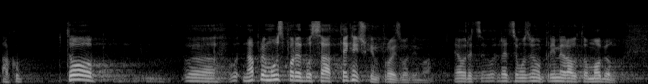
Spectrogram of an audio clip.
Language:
Croatian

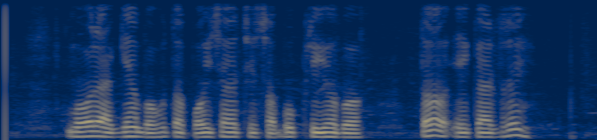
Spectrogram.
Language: Odia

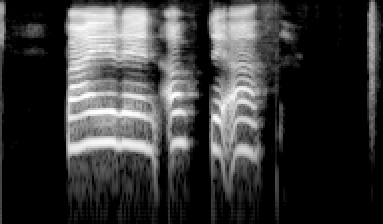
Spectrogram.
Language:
Icelandic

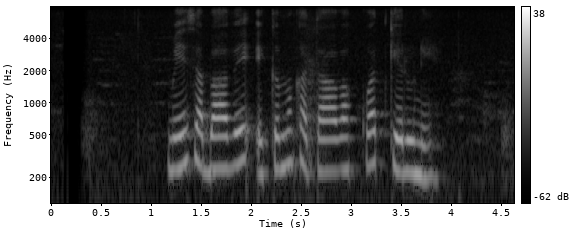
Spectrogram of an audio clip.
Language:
Sinhala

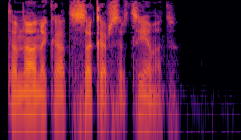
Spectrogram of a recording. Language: Latvian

